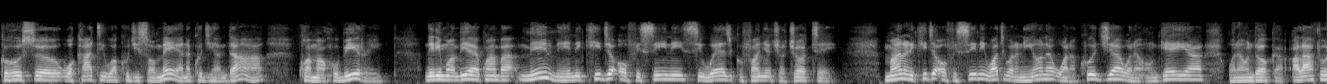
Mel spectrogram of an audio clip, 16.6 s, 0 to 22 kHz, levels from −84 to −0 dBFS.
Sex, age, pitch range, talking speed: male, 40-59, 130-175 Hz, 90 wpm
